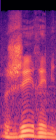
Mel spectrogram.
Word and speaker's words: Jérémy: Non, Jérémy. D'accord? Préféré. On a le verbe aller. D'accord? Ça s'écrit ER.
